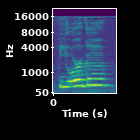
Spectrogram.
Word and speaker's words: Bjorge: It's supposed to be pronounced Bjorge, but it's too hard for getting Americans to say Bjorge.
